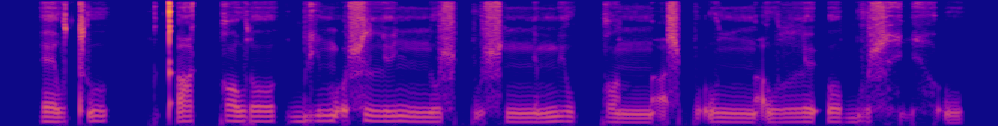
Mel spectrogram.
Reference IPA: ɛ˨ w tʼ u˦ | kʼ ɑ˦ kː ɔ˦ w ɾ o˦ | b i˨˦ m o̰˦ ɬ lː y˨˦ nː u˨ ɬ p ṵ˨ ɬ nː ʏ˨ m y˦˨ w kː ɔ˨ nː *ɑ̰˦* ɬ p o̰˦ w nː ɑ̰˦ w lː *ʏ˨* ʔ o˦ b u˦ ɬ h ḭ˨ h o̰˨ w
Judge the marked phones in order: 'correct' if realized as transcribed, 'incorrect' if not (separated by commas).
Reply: incorrect, incorrect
